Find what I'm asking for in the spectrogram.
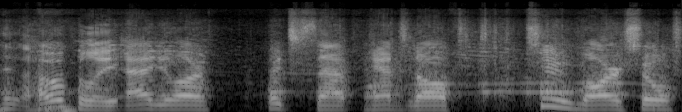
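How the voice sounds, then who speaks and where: A man with a fairly high pitch keeps a moderate pace while noticeable background noise carries on. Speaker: play-by-play announcer. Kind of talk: live commentary. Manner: loud.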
